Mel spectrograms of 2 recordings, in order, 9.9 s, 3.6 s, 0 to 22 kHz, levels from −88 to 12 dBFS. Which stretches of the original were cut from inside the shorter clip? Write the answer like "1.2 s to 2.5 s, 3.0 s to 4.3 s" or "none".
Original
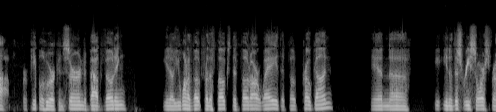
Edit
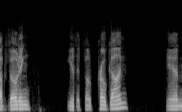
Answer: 3.4 s to 5.6 s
